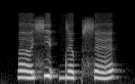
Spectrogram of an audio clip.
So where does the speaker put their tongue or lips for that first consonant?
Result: tongue tip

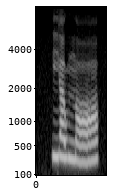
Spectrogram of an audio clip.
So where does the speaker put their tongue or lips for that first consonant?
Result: palate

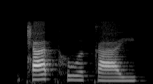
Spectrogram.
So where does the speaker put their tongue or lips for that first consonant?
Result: palate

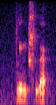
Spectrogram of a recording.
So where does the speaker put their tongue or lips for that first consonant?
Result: lips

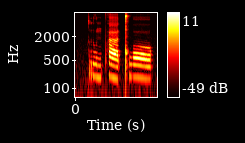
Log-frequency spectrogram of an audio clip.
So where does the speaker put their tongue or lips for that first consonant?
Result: velum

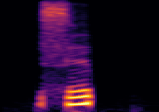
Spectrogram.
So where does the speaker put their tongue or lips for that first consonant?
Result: tongue tip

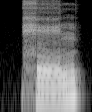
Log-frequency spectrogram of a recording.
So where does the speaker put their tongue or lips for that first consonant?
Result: throat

